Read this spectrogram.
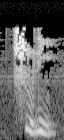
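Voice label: "视力", Mandarin Chinese; hsk; chinese flashcards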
